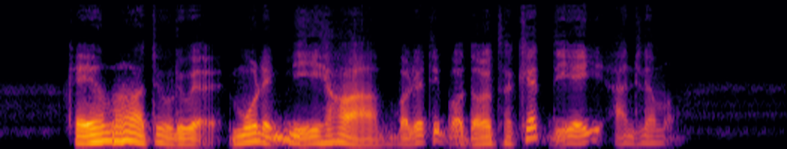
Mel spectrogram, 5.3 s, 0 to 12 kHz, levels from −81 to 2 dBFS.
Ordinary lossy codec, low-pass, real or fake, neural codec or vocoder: MP3, 48 kbps; 10.8 kHz; fake; codec, 16 kHz in and 24 kHz out, 0.4 kbps, LongCat-Audio-Codec, four codebook decoder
